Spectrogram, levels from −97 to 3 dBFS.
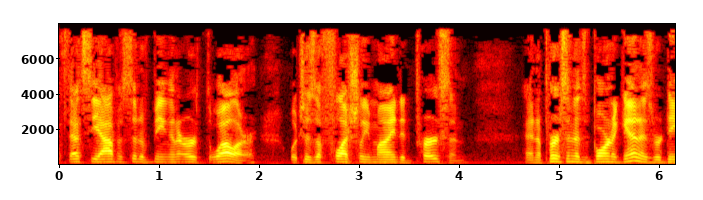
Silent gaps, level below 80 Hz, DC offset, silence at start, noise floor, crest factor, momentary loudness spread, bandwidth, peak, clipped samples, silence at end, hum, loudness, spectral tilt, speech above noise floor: none; -58 dBFS; under 0.1%; 0 s; -54 dBFS; 22 dB; 12 LU; 8 kHz; 0 dBFS; under 0.1%; 0 s; none; -20 LUFS; -2 dB/octave; 32 dB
